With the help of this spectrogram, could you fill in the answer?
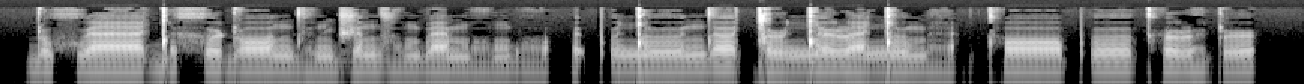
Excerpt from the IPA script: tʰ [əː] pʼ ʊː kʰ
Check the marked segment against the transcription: incorrect: ɔː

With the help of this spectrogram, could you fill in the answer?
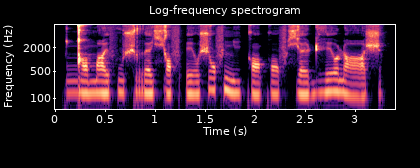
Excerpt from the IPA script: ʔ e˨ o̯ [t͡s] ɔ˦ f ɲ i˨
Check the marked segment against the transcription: incorrect: ʃ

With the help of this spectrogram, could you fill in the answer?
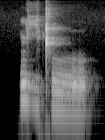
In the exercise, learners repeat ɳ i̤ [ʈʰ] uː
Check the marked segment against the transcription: correct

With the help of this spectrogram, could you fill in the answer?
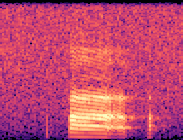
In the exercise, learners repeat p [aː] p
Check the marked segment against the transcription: correct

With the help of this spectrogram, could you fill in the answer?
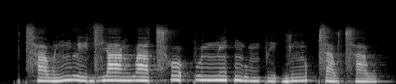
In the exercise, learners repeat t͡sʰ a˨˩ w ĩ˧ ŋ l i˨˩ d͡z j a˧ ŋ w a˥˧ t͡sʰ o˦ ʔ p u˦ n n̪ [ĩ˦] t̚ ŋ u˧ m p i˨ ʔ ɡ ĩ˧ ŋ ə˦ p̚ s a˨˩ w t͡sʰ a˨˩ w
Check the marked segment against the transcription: correct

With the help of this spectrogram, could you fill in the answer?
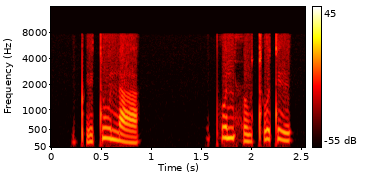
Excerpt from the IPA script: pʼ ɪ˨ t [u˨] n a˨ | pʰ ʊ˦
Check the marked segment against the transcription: incorrect: u˦˨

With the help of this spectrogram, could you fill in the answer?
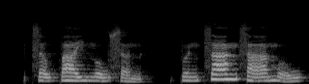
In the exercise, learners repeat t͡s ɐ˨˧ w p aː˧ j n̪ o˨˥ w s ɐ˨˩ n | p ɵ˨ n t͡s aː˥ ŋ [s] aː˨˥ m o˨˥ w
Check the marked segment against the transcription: correct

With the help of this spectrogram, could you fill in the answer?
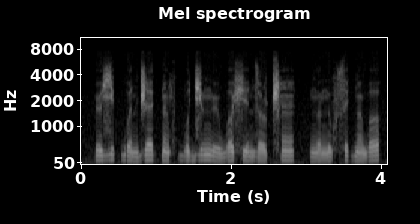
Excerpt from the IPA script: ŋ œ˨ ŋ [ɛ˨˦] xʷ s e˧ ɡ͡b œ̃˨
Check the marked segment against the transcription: incorrect: ɛ˧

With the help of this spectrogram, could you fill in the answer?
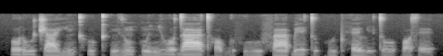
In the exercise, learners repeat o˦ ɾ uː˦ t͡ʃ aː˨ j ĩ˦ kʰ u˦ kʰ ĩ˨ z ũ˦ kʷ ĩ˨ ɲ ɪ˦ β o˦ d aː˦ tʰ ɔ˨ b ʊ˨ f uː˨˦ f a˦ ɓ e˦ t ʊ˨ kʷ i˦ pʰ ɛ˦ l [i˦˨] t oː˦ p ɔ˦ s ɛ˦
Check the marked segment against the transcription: incorrect: i˨˦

